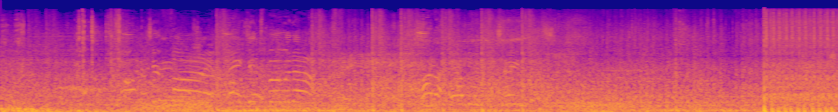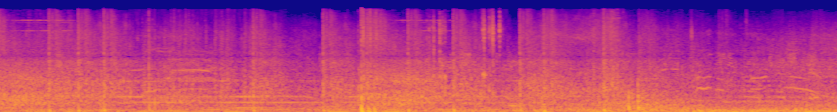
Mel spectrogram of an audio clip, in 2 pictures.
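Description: Explosions and battle noise rumble steadily in the distance.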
